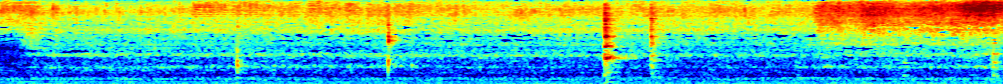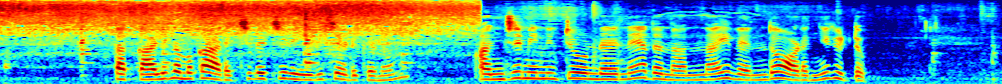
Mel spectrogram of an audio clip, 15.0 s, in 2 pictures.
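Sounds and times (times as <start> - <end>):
tomatoes sizzling in hot oil: 0.0 - 11.2.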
